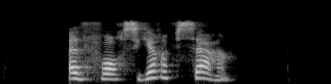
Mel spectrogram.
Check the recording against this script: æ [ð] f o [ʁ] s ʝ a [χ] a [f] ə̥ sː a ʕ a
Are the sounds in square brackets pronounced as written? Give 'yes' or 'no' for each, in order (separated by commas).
yes, yes, no, yes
